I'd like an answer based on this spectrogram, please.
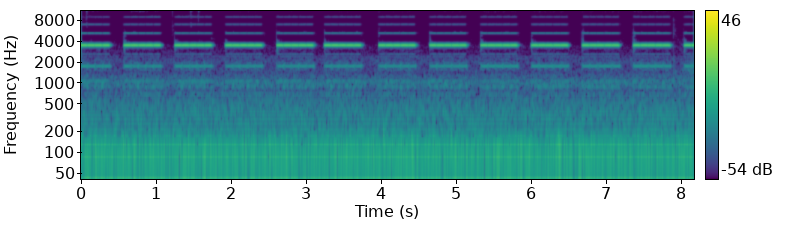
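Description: Truck cab warning buzzer beeping steadily and insistently, about three high beeps every two seconds, over a low steady rumble. It is a dashboard fault warning, sounding while the truck shows a too-high soot level in the particulate filter.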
